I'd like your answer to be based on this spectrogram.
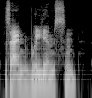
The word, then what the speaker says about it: Zion Williamson: Aber die Kombination mit Ingram, mit Zion Williamson und dem CJ McCollum, die funktioniert super, harmonieren richtig mhm. gut. – Das einzige Schade ist, letzte Nacht hat äh, Zion Williamson bei einem Dank, Zion Williamson,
